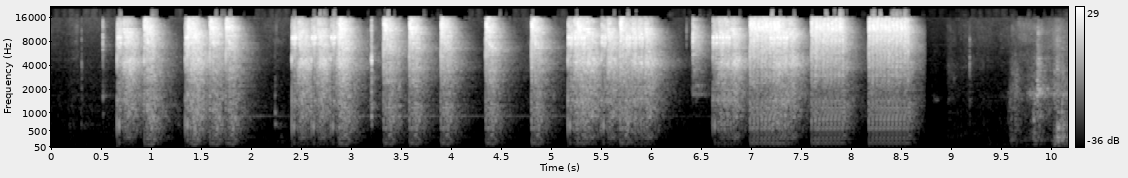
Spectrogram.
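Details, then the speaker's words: Polarstar airsoft gun firing normally as a comparison against a jammed one with folded bucking lips: crisp sharp cracks in quick, even bursts with clean stops between them. "I'm going to shoot my Polarstar, see the noise comparison. Alright, here's a noise comparison with my Polarstar."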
